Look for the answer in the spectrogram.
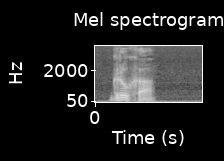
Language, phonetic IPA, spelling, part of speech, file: Polish, [ˈɡruxa], grucha, noun / verb, Pl-grucha.ogg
